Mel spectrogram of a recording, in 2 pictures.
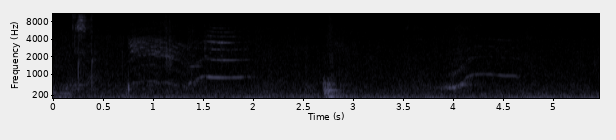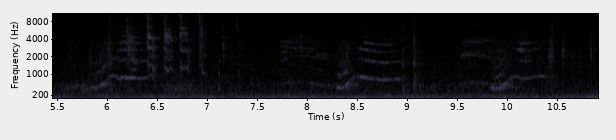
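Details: Adoptable Domestic Shorthair cat meowing repeatedly indoors: five or six rising-then-falling, slightly nasal meows spaced a couple of seconds apart, with a person's voice and a few clicks in between.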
